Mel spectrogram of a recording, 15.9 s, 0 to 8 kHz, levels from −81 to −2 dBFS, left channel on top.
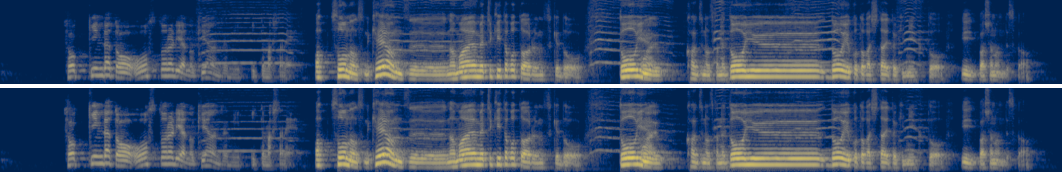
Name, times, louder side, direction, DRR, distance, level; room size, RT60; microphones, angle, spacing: voice 1, 1.0-4.5 9.6-9.9, right 2 dB, 35° right, 1.4 m, -33 dB
sound 1, 2.9-4.5 5.7-7.3 8.8-10.3 10.7-11.4 11.8-12.8 13.4-14.0, left 4 dB, 85° left, 7.1 m, -45 dB
voice 2, 4.7-8.7 9.3-9.9 10.3-14.2 14.4-15.4, equal, 5° right, 1.0 m, -22 dB
27.5 x 26.5 x 5.8 m
head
